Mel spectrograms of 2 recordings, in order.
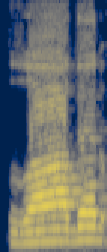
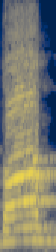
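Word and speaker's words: ض: আমালুস সুন্নাহ কিতাবে বর্ণিত কোরআন তিলাওয়াতের প্রচলিত ভুল সমূহের মধ্যে যাদের উচ্চারণটা একটু বলে দিলে উপকৃত হব। যাদ, এটা দদ না, আমাদের দেশে বলে দদ, অক্ষরটা দদ না। আর একদম জদ না, একদম জদ না, মাঝামাঝি।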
